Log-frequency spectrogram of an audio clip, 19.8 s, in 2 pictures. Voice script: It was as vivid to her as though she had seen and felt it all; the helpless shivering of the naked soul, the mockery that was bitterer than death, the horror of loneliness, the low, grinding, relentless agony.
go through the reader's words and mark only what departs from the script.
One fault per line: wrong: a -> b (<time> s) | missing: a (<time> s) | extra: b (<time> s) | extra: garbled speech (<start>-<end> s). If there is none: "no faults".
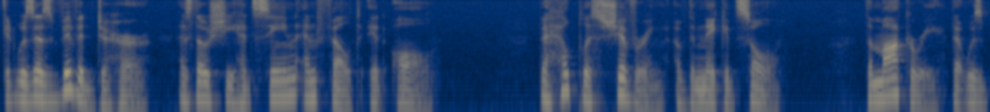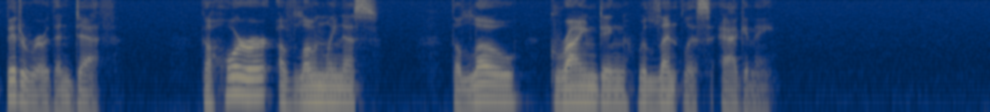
no faults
